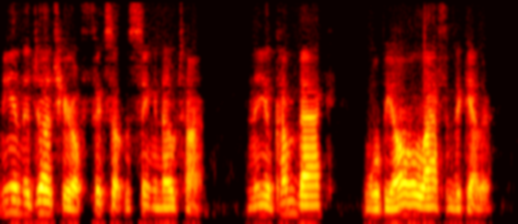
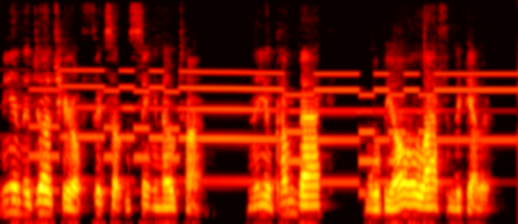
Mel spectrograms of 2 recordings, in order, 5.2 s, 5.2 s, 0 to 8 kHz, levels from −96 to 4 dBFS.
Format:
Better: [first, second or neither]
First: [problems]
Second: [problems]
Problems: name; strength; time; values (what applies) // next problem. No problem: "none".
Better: first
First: none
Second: noise reduction (classical method log-MMSE)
